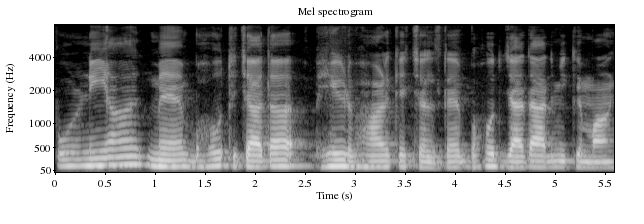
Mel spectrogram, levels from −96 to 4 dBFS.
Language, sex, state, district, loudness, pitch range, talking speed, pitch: Maithili, male, Bihar, Purnia, -17 LUFS, 115-130 Hz, 140 wpm, 120 Hz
